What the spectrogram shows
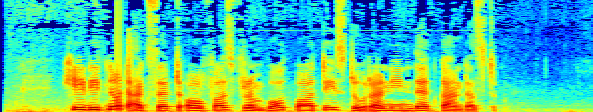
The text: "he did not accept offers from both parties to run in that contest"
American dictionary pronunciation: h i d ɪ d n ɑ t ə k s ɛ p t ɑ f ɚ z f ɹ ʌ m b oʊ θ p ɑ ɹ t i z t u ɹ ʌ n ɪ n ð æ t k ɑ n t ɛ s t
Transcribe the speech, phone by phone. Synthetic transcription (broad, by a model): h i d ɪ d n ɑ t ə k s ɛ p t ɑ f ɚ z f ɹ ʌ m b oʊ t p ɑ ɹ t i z t u ɹ ʌ n ɪ n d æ t k ɑ n t ɛ s t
